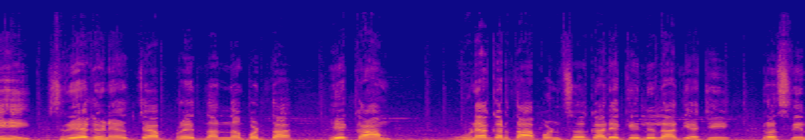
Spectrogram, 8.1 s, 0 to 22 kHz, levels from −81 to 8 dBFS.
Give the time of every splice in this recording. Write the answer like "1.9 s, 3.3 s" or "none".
none

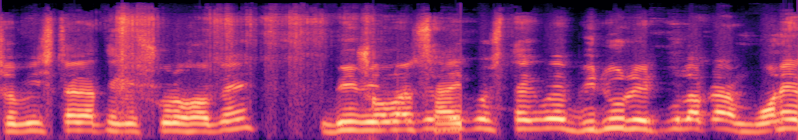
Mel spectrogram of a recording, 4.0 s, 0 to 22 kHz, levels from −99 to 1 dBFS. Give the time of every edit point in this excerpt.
2.3 s

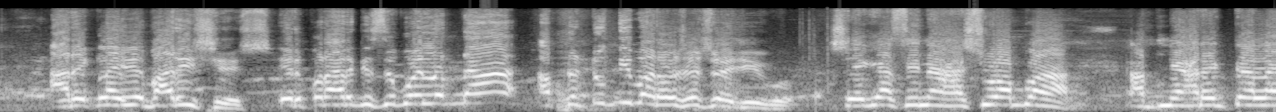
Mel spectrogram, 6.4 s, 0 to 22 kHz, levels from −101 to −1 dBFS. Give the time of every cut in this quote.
4.0 s

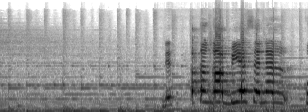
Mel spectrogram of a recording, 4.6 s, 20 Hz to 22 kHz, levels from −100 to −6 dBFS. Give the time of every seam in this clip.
1.0 s

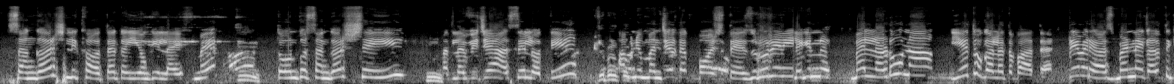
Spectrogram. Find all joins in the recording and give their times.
7.9 s, 10.8 s

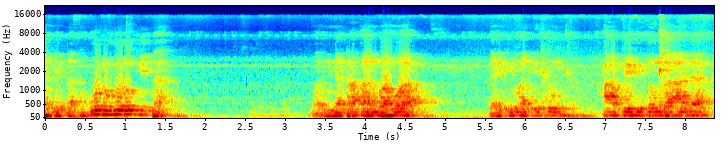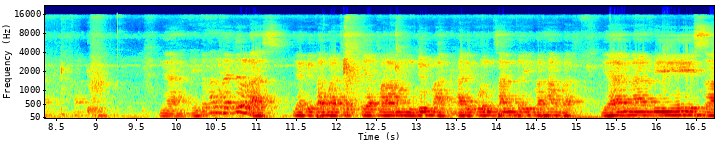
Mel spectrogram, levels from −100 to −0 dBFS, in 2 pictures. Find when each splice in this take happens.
8.9 s

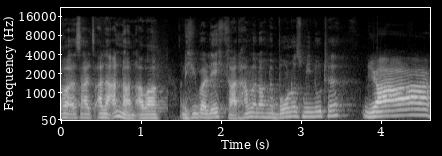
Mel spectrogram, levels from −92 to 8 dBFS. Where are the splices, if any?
1.3 s, 3.6 s

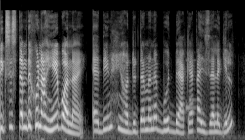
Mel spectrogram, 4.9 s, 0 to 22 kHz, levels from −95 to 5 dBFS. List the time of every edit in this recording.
1.7 s

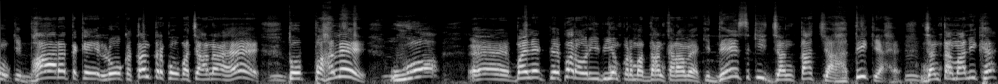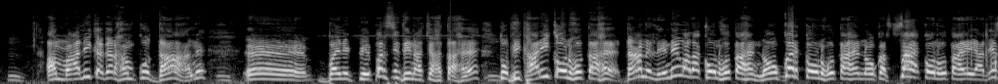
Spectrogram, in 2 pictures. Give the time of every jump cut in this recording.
none

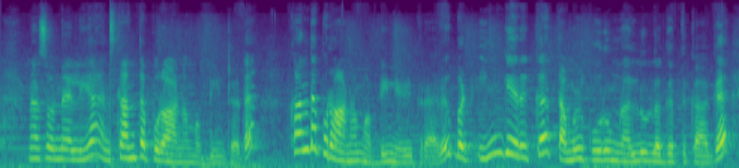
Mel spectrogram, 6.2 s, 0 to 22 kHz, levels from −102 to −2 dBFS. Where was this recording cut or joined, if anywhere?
0.9 s

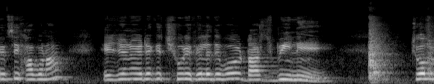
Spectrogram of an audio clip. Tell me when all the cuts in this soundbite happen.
none

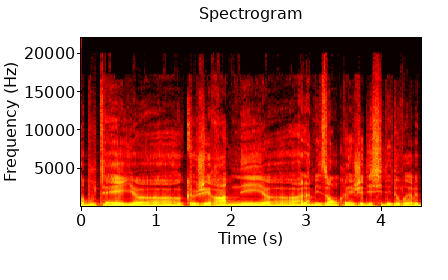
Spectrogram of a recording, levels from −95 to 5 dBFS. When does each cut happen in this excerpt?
3.5 s

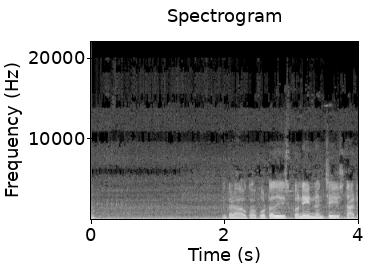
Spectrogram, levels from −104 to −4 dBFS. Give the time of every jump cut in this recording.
none

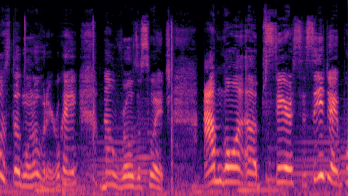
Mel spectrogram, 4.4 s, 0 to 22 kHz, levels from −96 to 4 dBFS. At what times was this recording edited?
1.3 s

